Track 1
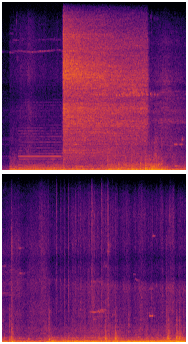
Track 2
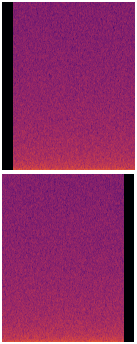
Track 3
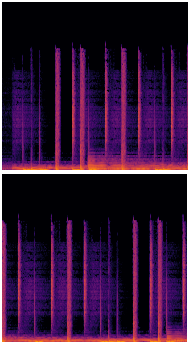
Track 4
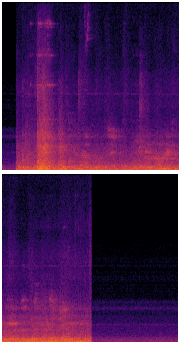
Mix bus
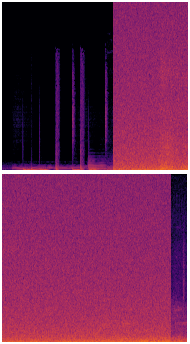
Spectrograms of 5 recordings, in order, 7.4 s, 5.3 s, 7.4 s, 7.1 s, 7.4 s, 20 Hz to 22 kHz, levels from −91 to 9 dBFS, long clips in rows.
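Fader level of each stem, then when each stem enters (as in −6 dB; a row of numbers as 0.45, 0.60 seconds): −19.0, +2.0, −17.5, −4.5 decibels; 1.95, 2.00, 0.00, 2.45 seconds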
